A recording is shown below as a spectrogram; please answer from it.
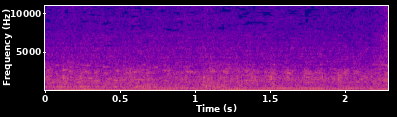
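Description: Soundtrack music with a steady low drone.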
